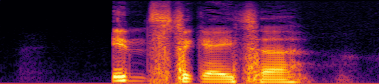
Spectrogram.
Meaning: A person who intentionally instigates, incites, or starts something, especially one that creates trouble
- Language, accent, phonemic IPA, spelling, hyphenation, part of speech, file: English, Received Pronunciation, /ˈɪnstɪɡeɪtə/, instigator, in‧sti‧gat‧or, noun, En-uk-instigator.ogg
